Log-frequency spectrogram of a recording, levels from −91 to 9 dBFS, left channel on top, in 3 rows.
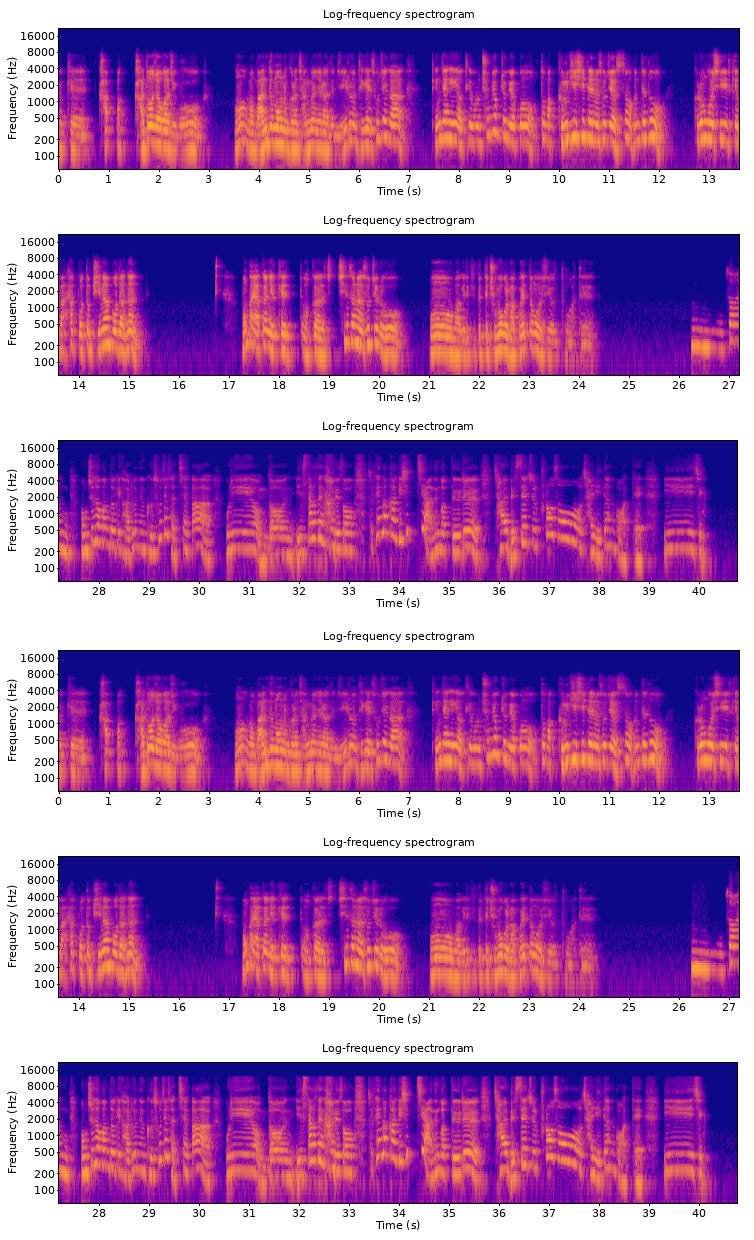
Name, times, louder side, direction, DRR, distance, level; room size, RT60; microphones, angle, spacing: voice 1, 0.0-2.9 3.5-7.0 7.5-12.1 12.7-15.2 17.3-20.5 21.0-24.3 31.2-31.4 40.0-40.1, left 2 dB, 90° left, 1.3 m, -19 dB
voice 2, 4.1-4.6 26.2-40.1, right 3 dB, 45° right, 0.7 m, -23 dB
13.0 x 8.0 x 4.2 m
head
